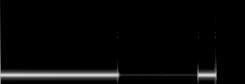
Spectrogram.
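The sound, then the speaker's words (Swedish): A telephone tone sounds while a phone call is being placed: one steady, even-pitched beep holds for a little over a second, then stops. After a short silence a second, much shorter burst of the same tone follows. No voices are heard. “jag ska se om jag kan ringa och få tag på henne här.”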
